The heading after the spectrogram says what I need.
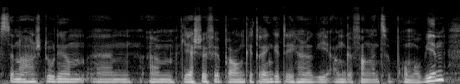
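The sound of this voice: A man speaks fast in a fairly low pitch. His tone is dark and mellow, with fairly even intonation.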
